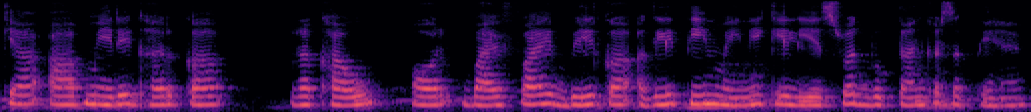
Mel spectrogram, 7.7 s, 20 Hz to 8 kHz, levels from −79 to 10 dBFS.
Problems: background sounds at intervals, background conversations at intervals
